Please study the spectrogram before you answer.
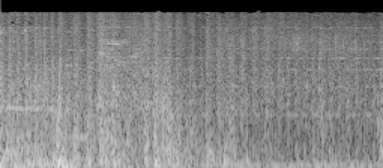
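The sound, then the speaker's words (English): Rapid gunfire from a machine-like robot in an action film: dense crackling bursts, strongest in the first half, then fading into a noisy rumbling background. “then the Terminator starts walking. It opens fire.”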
